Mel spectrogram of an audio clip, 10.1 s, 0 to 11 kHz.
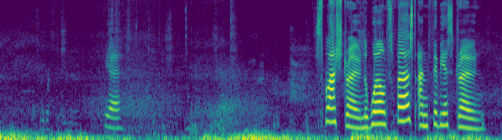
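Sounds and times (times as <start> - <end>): wind buffeting microphone: 0.0 - 10.0
surf washing on shingle: 1.1 - 5.2.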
